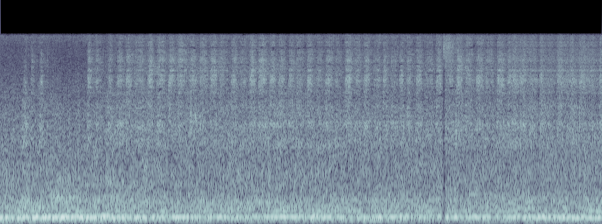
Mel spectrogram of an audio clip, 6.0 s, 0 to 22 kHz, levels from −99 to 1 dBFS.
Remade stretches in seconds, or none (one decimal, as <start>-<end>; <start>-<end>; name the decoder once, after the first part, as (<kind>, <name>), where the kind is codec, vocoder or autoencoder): 5.1-6.0 (autoencoder, DAC-VAE)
